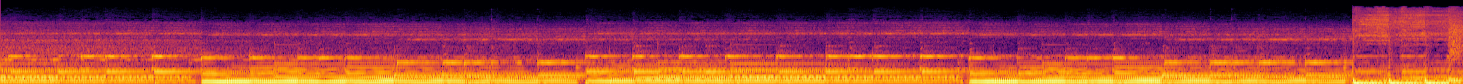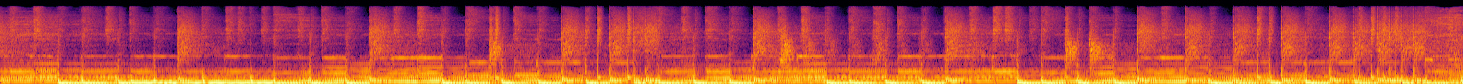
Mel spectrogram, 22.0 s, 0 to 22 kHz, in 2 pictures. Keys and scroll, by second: 4.3 ctrl+z, 8.9 ctrl+z, 12.1 ctrl+z, 16.1 Delete, 20.8 ctrl+z.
